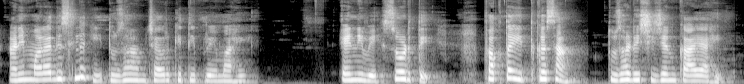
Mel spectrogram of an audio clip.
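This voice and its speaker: A woman voicing an angry, hurt young wife who scolds her husband, speaking louder and higher. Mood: sweet-talking. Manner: sharp, scolding, emotional.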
